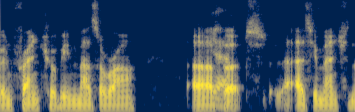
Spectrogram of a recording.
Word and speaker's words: Mazarin: It's Uh, Italian name, but as with a lot of French history, you tend to have a lot of Frenchified Italian names. So in French, it will be Mazarin, yeah, but as you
